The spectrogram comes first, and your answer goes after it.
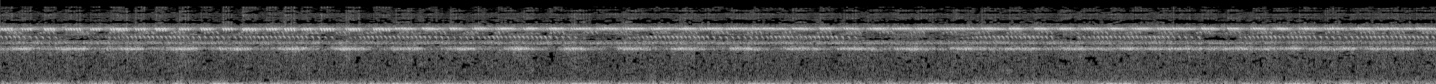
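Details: Cricket song used to scare rats away from homes and farms: a dense, unbroken shrill chorus, the lower band beating in rapid pulses, several per second, with nothing else audible.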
